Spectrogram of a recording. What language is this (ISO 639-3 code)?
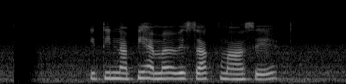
sin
